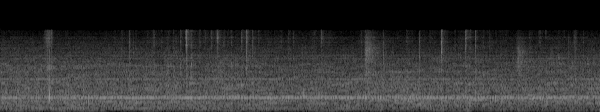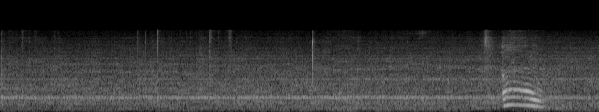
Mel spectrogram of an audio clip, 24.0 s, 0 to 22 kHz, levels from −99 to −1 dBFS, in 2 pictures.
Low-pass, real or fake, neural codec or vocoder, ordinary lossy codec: 7.2 kHz; fake; codec, 32 kHz, 1.9 kbps, SNAC; none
